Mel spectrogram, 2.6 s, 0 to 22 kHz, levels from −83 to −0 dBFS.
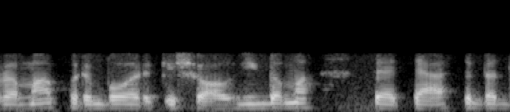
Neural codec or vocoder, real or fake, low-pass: none; real; 3.6 kHz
